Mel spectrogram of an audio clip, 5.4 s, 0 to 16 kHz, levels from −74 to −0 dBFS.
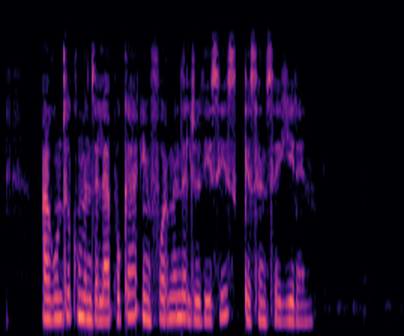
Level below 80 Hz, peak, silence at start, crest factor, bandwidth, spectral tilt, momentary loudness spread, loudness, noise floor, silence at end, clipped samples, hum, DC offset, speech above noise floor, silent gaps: -82 dBFS; -10 dBFS; 0.1 s; 22 dB; 11.5 kHz; -3 dB/octave; 6 LU; -30 LUFS; -72 dBFS; 1.2 s; under 0.1%; none; under 0.1%; 42 dB; none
